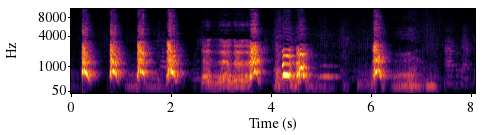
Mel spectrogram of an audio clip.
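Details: Rhodesian Ridgeback, Ellie testing Jasper's patience: four quick sharp barks open, then a rough, noisy grumbling stretch, a few more clipped barks and a final bark trailing into low growling.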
